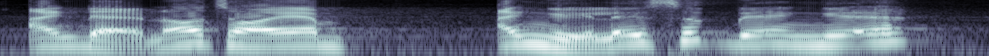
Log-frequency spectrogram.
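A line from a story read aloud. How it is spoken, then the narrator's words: Yelling. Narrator (Vietnamese): Tên Khang cũng gào lên một tiếng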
